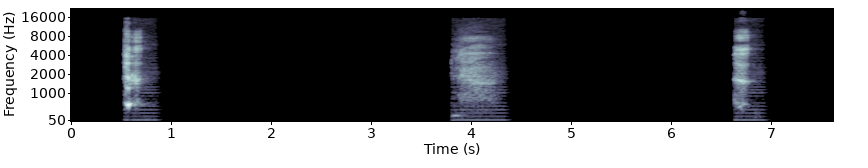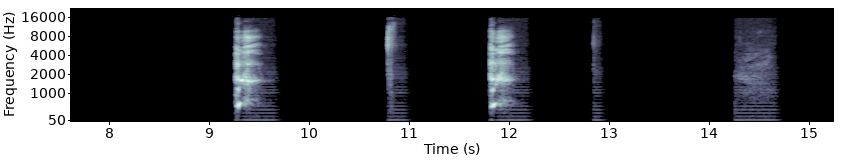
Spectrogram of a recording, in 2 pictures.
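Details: Eight sharp, voiced hiccups at irregular intervals over about fifteen seconds in a quiet room; repeated hiccups (singultus).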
